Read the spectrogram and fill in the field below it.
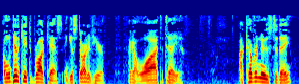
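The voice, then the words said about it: Hoarse voice. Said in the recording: “I do apologize for my hoarseness here, but I'm fighting a little bit of a something or other”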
